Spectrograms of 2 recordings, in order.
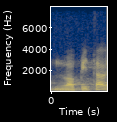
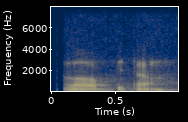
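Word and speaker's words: L'Hôpital: Turunan atau kali sekawan bisa L'Hopital ya bacanya ya. L'Hopital.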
